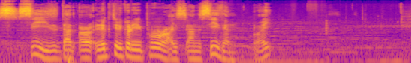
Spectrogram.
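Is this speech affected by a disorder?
No.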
